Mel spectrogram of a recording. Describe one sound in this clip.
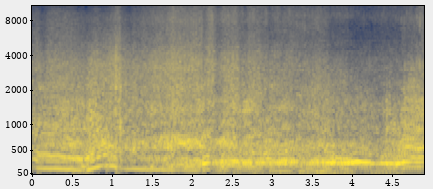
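A Porsche 911 flat-six engine howls at full throttle as it approaches.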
